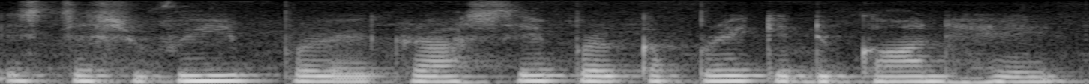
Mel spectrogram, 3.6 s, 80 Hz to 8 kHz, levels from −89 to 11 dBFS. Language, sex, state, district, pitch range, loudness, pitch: Hindi, female, Arunachal Pradesh, Papum Pare, 180-190 Hz, -14 LUFS, 185 Hz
